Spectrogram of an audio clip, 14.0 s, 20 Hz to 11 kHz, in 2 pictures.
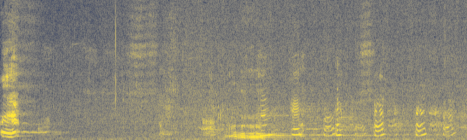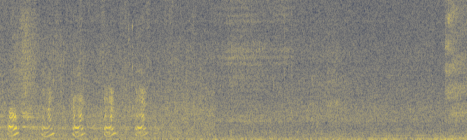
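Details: Resident Steller sea lions relax and chat among themselves in an outer harbour on a sunny winter day in January 2012. A loud opening bark gives way to a deep growl, then a series of short, wavering, moaning calls over a low background rumble.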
